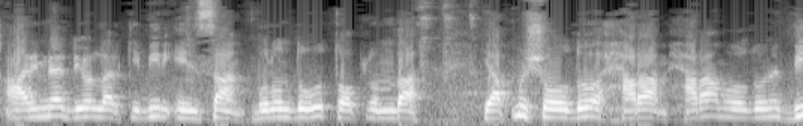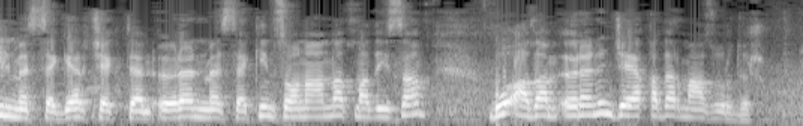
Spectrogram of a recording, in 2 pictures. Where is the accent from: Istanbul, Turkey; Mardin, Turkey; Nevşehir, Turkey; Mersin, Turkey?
Mardin, Turkey; Midyat; Yani ben Midyatlıyım. Bizim Midyat'ta biliyorsunuz iki kesimdir. Bir Estel kesimi, bir Midyat kesimi. Hepsi Midyat'tır ama Estel kesimi Müslümandırlar. Midyat kesimi Hristiyandırlar.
